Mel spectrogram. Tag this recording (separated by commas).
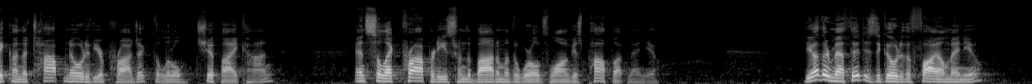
Speech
